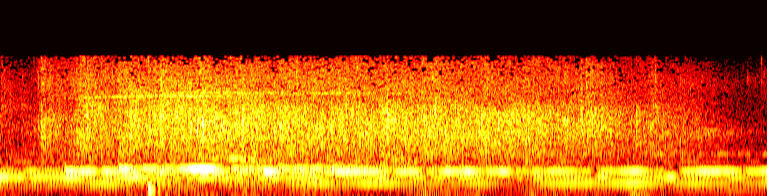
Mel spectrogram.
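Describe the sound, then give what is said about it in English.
Applause from a church audience welcoming a guest at a testimony, worship and baptism service: steady, dense clapping at moderate level over a low constant hum. “So I just want to welcome our first guest, Daniel Duplessis. Let's give him a hand.”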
